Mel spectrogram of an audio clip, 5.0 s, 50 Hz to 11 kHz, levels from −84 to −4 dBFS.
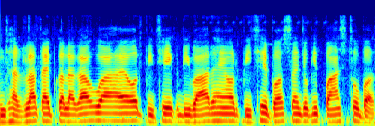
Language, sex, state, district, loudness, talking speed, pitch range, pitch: Hindi, male, Bihar, West Champaran, -13 LUFS, 240 wpm, 130-145 Hz, 140 Hz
